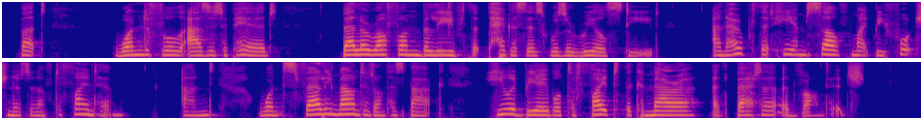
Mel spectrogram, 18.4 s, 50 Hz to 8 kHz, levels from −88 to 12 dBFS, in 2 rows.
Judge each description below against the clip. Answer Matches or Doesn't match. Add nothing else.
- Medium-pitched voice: Doesn't match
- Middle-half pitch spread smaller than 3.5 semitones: Matches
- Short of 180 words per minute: Matches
